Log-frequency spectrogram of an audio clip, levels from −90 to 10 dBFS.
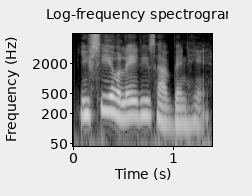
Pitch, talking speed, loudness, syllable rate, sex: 165 Hz, 300 wpm, -15 LUFS, 7.1 syllables/s, female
